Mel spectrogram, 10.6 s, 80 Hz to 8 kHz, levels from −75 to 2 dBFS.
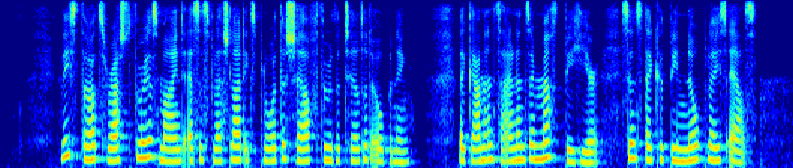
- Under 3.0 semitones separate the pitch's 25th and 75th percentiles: Yes, narrow, 2.4 semitones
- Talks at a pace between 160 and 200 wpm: Yes, average, 170 wpm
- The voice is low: No, high, 220 Hz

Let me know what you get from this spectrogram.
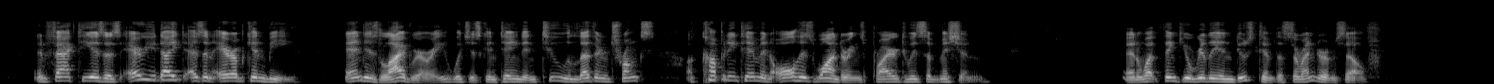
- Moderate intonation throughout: No, wide, 6.1 semitones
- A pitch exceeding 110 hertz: Yes, medium, 140 Hz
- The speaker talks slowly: No, average, 165 wpm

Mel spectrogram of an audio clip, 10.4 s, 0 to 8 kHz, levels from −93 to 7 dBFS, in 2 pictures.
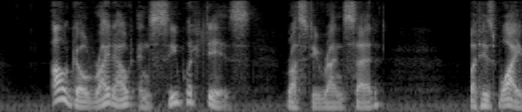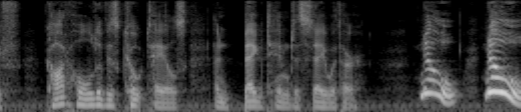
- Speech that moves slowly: No, average, 175 wpm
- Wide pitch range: Yes, wide, 7.7 semitones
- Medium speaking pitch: No, low, 115 Hz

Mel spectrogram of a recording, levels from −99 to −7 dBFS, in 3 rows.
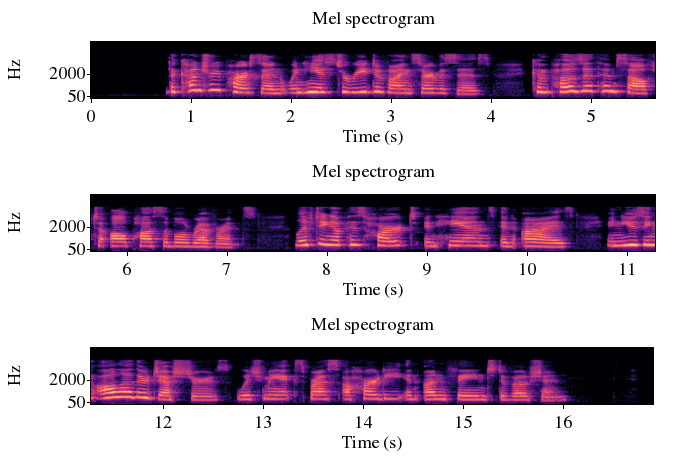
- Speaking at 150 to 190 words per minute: No, average, 140 wpm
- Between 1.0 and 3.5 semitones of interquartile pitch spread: No, average, 4.8 semitones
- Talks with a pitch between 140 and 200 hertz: No, high, 245 Hz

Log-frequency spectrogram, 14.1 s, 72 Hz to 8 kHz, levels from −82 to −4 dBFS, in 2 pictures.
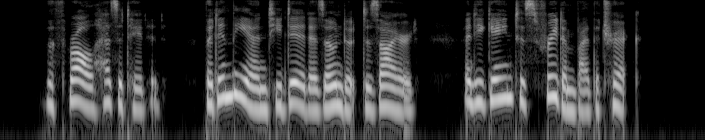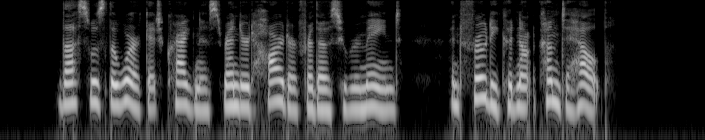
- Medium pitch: No, high, 225 Hz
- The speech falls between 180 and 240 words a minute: No, average, 165 wpm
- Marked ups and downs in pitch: No, average, 3.8 semitones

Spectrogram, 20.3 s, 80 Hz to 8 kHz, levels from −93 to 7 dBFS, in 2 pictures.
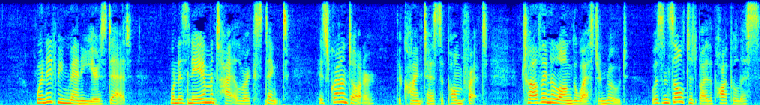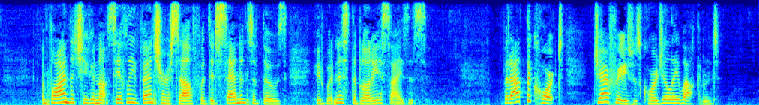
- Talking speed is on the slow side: No, average, 170 wpm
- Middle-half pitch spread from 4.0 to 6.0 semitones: Yes, average, 4.5 semitones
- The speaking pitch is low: No, high, 240 Hz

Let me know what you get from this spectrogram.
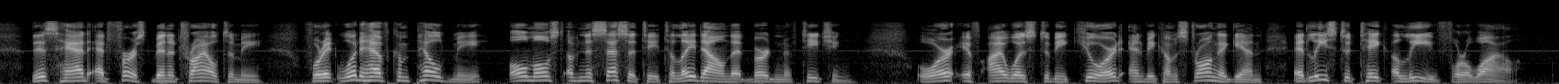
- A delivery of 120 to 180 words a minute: Yes, average, 175 wpm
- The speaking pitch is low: No, medium, 145 Hz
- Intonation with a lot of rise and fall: Yes, wide, 5.7 semitones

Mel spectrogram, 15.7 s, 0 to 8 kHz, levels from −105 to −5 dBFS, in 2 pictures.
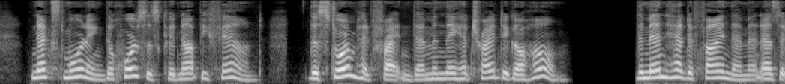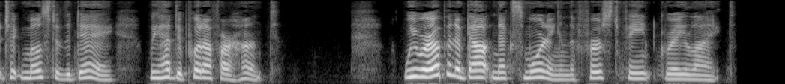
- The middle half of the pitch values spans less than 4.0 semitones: No, average, 4.9 semitones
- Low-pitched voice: No, high, 215 Hz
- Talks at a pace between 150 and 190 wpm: No, fast, 205 wpm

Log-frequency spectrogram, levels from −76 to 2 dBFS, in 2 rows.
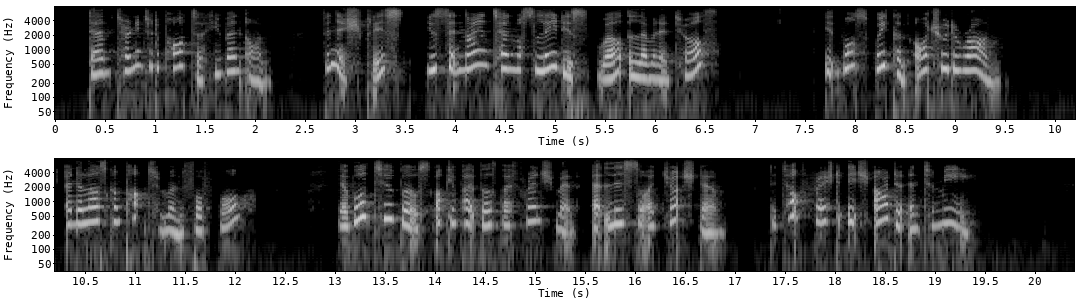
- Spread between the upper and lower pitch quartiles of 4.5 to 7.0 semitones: Yes, average, 4.9 semitones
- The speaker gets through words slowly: No, average, 170 wpm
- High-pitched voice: Yes, very high, 370 Hz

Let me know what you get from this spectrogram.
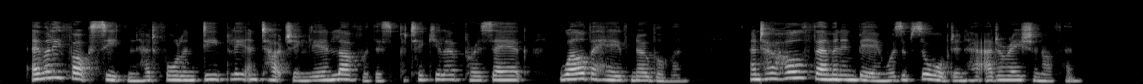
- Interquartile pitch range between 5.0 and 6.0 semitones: No, average, 3.7 semitones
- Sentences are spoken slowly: No, average, 150 wpm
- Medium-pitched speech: No, high, 200 Hz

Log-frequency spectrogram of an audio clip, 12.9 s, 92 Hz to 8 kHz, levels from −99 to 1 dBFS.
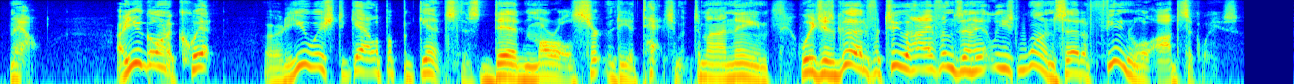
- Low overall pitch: No, medium, 165 Hz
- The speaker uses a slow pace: No, average, 170 wpm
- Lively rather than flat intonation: Yes, wide, 8.3 semitones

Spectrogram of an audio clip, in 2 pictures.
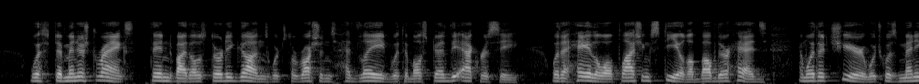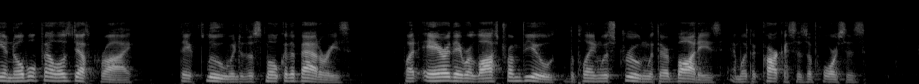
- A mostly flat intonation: No, average, 4.0 semitones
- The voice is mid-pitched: Yes, medium, 150 Hz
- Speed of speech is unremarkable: No, fast, 220 wpm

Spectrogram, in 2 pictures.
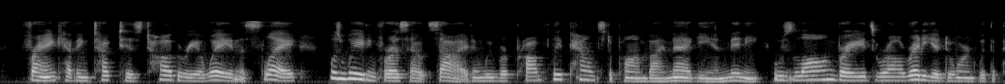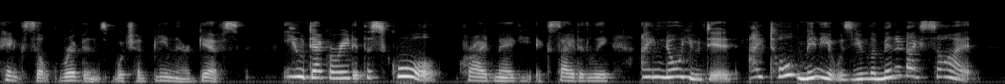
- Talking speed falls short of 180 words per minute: No, average, 185 wpm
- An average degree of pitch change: No, wide, 8.0 semitones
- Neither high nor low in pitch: Yes, medium, 180 Hz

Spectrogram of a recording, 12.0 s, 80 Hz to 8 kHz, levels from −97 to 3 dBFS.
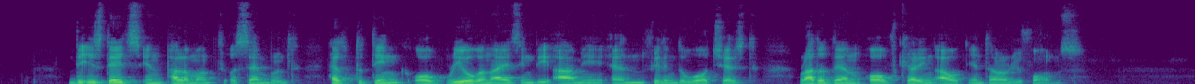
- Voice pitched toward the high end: No, very low, 90 Hz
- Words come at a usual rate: No, slow, 120 wpm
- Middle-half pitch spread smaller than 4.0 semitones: Yes, narrow, 2.4 semitones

